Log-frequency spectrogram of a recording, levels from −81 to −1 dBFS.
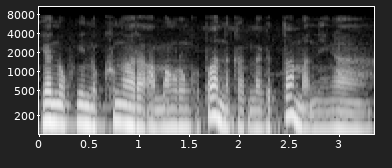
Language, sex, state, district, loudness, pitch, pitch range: Garo, male, Meghalaya, South Garo Hills, -16 LUFS, 130 Hz, 120-150 Hz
